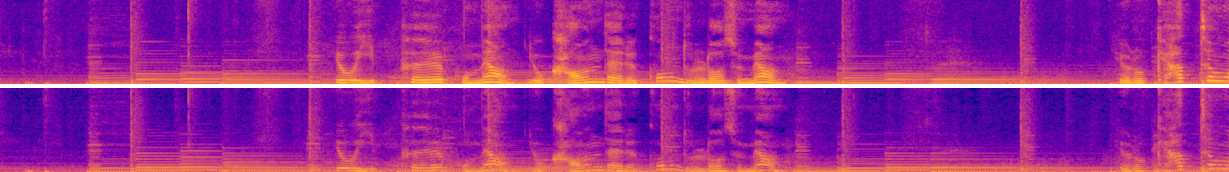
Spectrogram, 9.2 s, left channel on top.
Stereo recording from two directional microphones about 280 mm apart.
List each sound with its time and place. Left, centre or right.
2.5 s speech: left
8.4 s speech: centre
